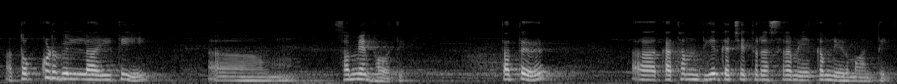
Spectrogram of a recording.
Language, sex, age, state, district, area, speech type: Sanskrit, female, 45-60, Telangana, Nirmal, urban, spontaneous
